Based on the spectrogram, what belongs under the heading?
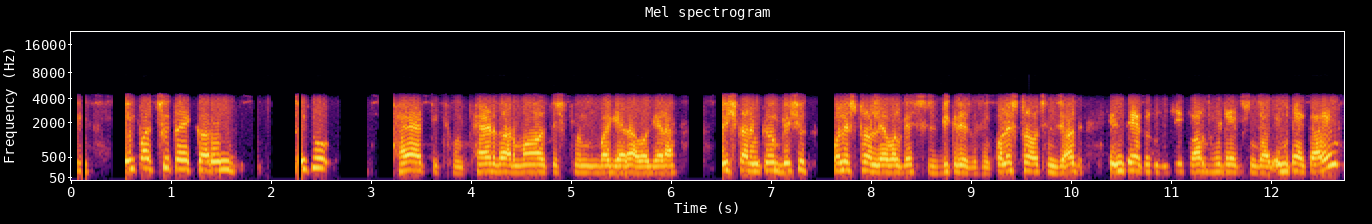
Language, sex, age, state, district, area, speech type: Kashmiri, male, 30-45, Jammu and Kashmir, Baramulla, rural, conversation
